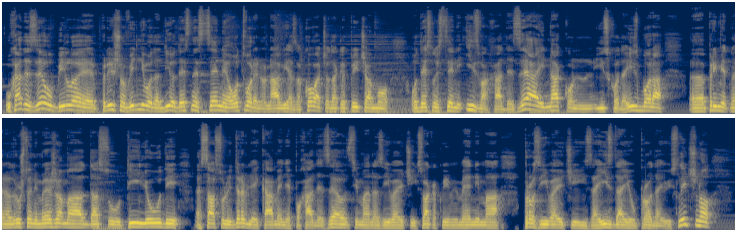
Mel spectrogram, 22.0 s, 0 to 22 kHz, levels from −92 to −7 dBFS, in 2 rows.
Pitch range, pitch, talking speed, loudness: 100-130 Hz, 115 Hz, 140 wpm, -20 LUFS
